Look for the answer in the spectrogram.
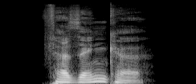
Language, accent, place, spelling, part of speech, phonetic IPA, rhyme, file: German, Germany, Berlin, versänke, verb, [fɛɐ̯ˈzɛŋkə], -ɛŋkə, De-versänke.ogg
- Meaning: first/third-person singular subjunctive II of versinken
